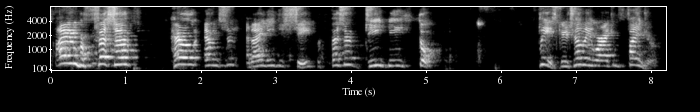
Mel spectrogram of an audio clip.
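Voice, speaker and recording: Radio play: young male professor, stiff, indignant, flustered; older woman performing, high voice, roomy sound. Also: normal speed, sharp tone. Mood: brisk, insistent. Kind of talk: amateur radio play acting.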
